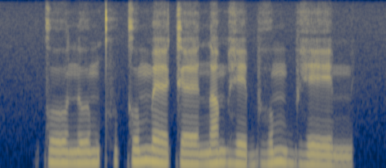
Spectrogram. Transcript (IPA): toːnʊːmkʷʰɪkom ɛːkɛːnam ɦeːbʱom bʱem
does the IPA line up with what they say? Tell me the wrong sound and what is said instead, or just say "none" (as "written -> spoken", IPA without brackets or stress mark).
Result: t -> k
